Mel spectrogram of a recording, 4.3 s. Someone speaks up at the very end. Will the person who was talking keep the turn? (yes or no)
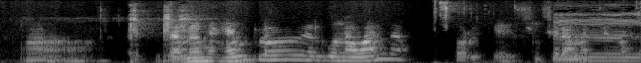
no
